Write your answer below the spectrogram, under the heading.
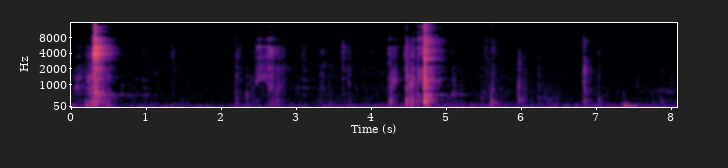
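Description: Steel Motion Pro tire irons clinking and knocking against the wheel rim as a dirt bike tire is levered onto it in small bites. Two sharp metal clinks stand out, one at the very start and one about halfway, with softer taps and clicks between.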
